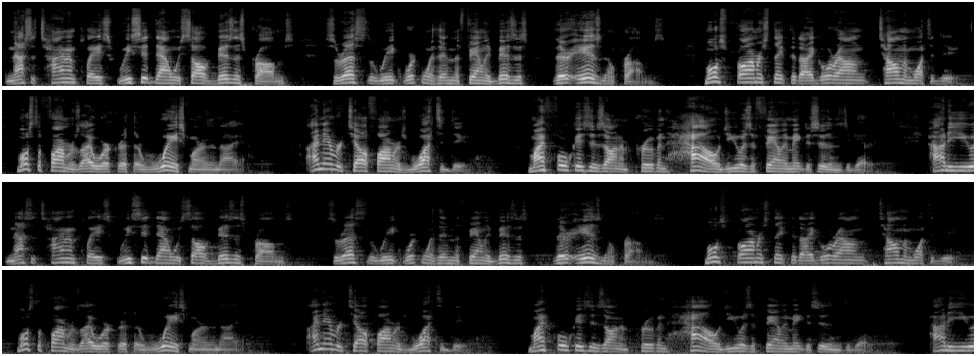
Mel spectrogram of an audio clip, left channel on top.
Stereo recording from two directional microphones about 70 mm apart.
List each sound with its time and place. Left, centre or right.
0.0 s speech: left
